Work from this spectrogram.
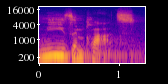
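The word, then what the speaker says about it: mise en place: the board something we a term that we have in uh arts is pronounced means and plots m-i-s-e second word in e-n and plots visually plots looks like place because it's related to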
